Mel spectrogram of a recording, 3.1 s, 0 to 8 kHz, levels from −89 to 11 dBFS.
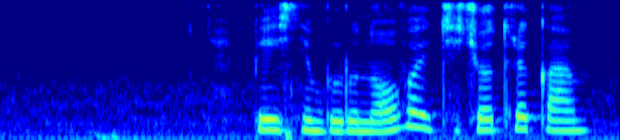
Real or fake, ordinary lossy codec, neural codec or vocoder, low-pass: fake; none; codec, 16 kHz, 16 kbps, FunCodec, trained on Chinese and English, 50 frames a second; 7.2 kHz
